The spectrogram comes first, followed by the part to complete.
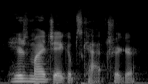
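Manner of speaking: usual speaking voice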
